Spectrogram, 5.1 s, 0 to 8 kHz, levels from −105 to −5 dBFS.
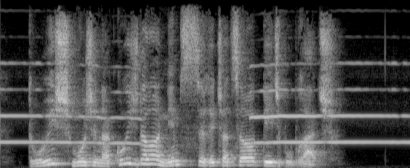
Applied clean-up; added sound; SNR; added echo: none; Wind instrument, woodwind instrument; 8 dB; none.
